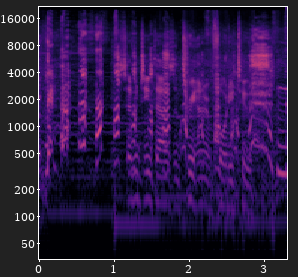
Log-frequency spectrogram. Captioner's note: laughs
